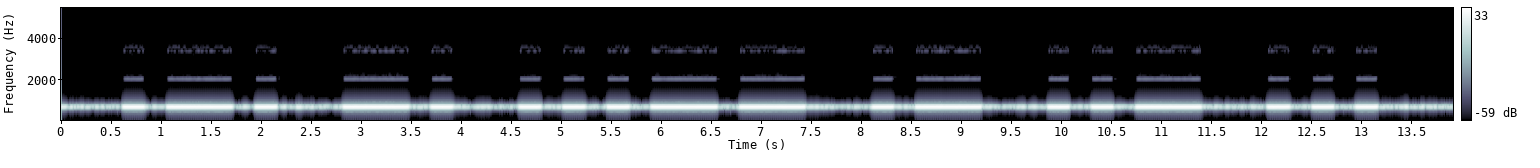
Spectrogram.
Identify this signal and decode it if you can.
Morse code, heard as a keyed tone, about 6 wpm, 680 Hz. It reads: RN3AUS
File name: 8feb AGC CW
